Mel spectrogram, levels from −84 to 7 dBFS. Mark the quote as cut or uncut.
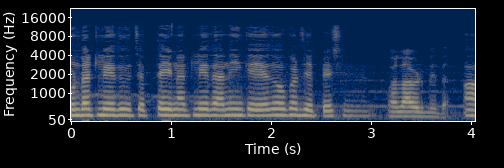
uncut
